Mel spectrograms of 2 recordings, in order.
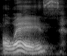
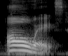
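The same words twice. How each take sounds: First: "always" with WAYS punched and rising; wrong stress. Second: "always" with a long, loud AL; stress on first syllable. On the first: Teacher showing what not to say, "always" stressed on WAYS. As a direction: throw the weight onto the end of "always". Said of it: "You say the first chunk". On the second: Teacher correcting the wrong take, "always" stressed on AL. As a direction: hit AL hard, let "ways" fall in "always". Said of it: "first chunk, all, a little bit louder". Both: Shown as a demonstration.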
